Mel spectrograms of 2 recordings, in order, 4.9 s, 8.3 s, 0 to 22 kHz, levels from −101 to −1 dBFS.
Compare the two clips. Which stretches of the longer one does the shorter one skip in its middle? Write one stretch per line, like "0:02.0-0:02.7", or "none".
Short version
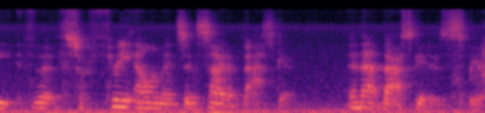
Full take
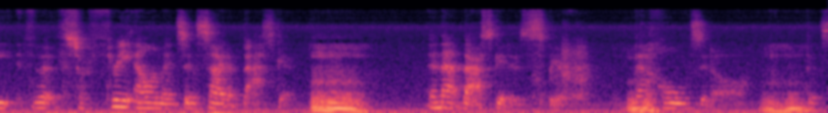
0:03.0-0:03.8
